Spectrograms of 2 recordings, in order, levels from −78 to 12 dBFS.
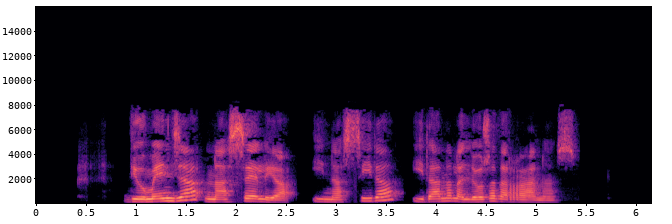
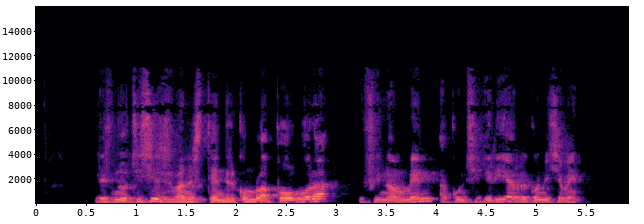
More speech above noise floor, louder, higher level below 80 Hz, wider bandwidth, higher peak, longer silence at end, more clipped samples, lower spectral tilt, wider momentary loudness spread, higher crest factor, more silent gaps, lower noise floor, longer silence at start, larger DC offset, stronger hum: second, 30 dB vs 50 dB; first, -15 LUFS vs -18 LUFS; about the same, -60 dBFS vs -64 dBFS; second, 8.2 kHz vs 11.5 kHz; about the same, -2 dBFS vs -2 dBFS; first, 0.75 s vs 0.45 s; neither; second, -2.5 dB/octave vs -5.5 dB/octave; about the same, 11 LU vs 9 LU; about the same, 14 dB vs 16 dB; first, 2.72-2.76 s vs none; second, -45 dBFS vs -67 dBFS; second, 0.45 s vs 0.6 s; neither; neither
